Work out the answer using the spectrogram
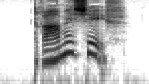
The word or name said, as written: dramachef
